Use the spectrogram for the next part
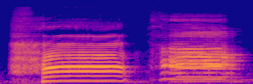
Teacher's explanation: ہاں نہیں پڑھنی بلکہ اس کو حلق میں سے نکالنا ہے، سینے میں سے نہیں نکالنا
